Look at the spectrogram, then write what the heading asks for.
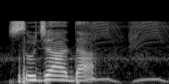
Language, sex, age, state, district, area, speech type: Sanskrit, female, 18-30, Kerala, Kollam, urban, spontaneous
